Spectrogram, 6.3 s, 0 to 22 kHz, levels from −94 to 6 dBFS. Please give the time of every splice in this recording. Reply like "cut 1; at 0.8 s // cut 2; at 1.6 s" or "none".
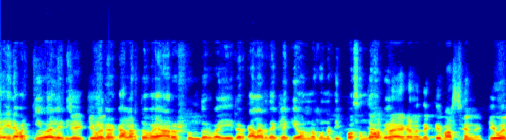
cut 1; at 1.3 s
